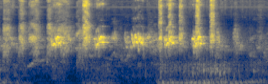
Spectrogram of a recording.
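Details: Short burst of parrot chicks' squeaky, rasping chirps in quick succession, joined halfway by a low rumbling background.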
